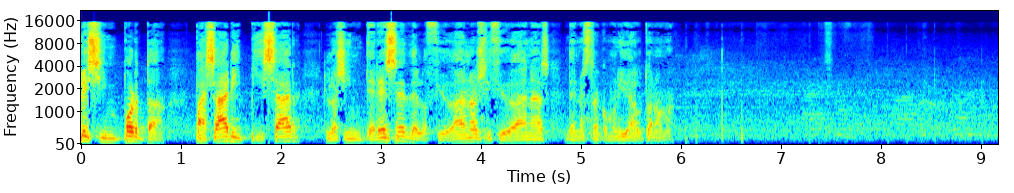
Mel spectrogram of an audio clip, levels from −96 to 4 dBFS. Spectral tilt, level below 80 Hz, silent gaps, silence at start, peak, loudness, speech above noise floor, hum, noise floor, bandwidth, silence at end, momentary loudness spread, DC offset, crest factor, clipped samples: -1.5 dB/octave; -64 dBFS; none; 0 s; 0 dBFS; -18 LUFS; 27 dB; none; -47 dBFS; 16 kHz; 0.25 s; 15 LU; under 0.1%; 22 dB; under 0.1%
